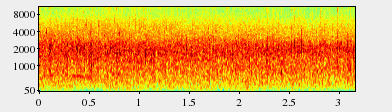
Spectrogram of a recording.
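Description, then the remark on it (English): Sustained applause from a church audience, clapping for news of tremendous growth in a church ministry over recent months. It fills the whole stretch, a dense, steady wash of many hands clapping at a fairly consistent level without pauses. “are seeing some tremendous growth over the last several months, and it is causing us, yes, you could clap for that.”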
